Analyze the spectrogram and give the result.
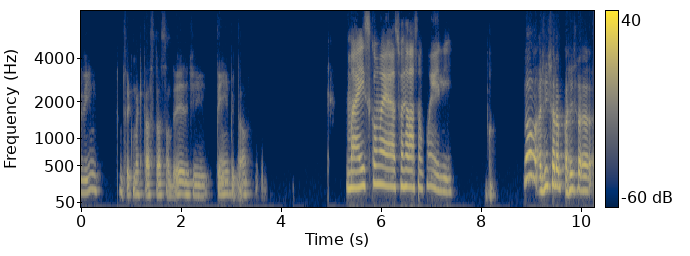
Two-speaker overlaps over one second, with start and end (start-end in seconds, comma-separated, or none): none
